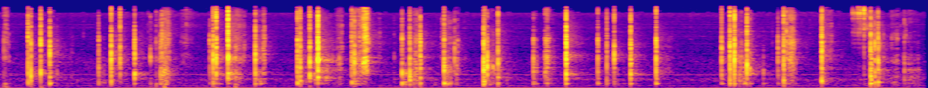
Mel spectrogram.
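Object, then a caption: Paperboard bucket. Long nails tap and scratch the bottom and sides of a hollow paperboard Halloween treat bucket held tilted with its base showing. Quick, dry clicks and papery scrapes come in uneven clusters with brief pauses. Each hit dies away almost at once, with no ring.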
